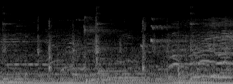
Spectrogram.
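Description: Indoor volleyball rally: a few sharp hits of the ball and footfalls on a hardwood gym floor, with music playing underneath.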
